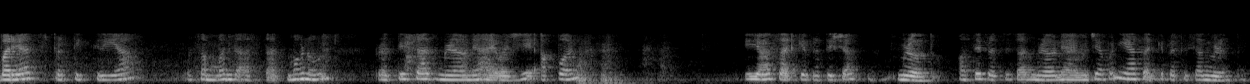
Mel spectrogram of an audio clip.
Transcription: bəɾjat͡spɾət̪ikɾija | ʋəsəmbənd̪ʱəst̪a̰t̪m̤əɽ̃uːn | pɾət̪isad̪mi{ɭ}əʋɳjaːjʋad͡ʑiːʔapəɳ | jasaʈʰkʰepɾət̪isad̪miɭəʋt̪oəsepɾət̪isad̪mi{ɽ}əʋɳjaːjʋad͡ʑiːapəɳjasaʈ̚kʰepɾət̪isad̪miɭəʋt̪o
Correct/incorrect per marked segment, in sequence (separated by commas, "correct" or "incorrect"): correct, incorrect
